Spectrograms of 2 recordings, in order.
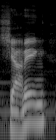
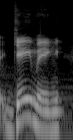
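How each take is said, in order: First: The name does not sound like gaming. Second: The name sounds like the English word gaming. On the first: This is the name's actual pronunciation. The speaker calls it right. "his name is actually pronounced like Xiaming" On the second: This is the version used by the English dub. The speaker calls it wrong. "as the English dub decided to call it"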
